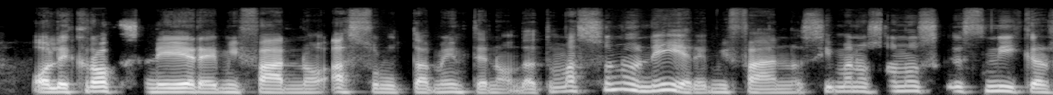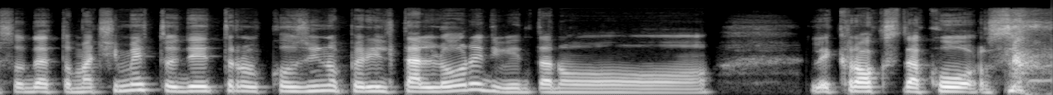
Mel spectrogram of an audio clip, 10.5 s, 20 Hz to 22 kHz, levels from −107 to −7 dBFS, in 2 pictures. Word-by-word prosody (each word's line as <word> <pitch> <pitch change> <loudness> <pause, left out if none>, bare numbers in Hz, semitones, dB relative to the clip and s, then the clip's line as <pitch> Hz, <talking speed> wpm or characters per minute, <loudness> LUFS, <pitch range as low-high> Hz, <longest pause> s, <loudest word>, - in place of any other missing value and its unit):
Ho - - +4
le 165 0 +6
crocs 185 +1 +1
nere 160 0 +4
e - - -2
mi 155 0 -4
fanno: 145 -1 0
"Assolutamente 155 -1 -5
no". 140 - -10
Ho - - -12
detto: - - -8
"Ma 200 +3 -4
sono 250 +6 -4
nere", 205 - -1
mi 150 0 -8
fanno: 145 -1 -5
"Sì, 185 - -9
ma 185 - -7
non 185 -1 -5
sono 200 +4 -7
sn 185 -1 -9
sneakers". 180 -5 -3
Ho 170 - -2
detto: 165 -1 -1
"Ma 170 +1 -2
ci 170 +5 -8
metto 240 -4 +1
dentro 195 +1 +2
il 185 - -1
cosino 195 +3 0
per 185 -2 +1
il 190 -2 +1
tallone 185 +7 +4
e - - 0
diventano 150 - -3 0.5
le - - 0
crocs 185 -1 +4
da 175 -2 +5
corsa". 175 -6 +5
170 Hz, 220 wpm, -22 LUFS, 155-190 Hz, 0.5 s, le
